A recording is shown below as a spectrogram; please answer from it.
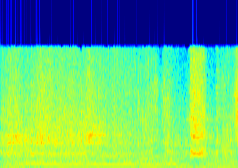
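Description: Live worship band music, with a drum beat under a long held note that slides up into pitch and holds for about a second.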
